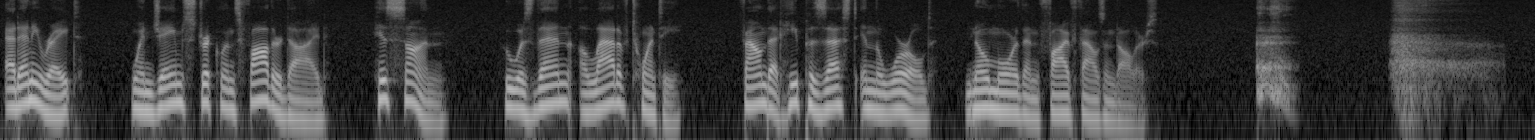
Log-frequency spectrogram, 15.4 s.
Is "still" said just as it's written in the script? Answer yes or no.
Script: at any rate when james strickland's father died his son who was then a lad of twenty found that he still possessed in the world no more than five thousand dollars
no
